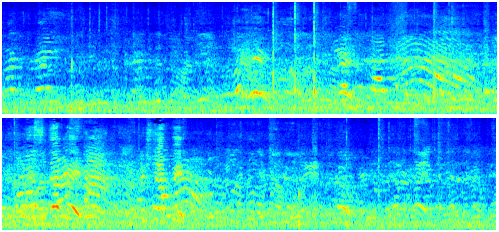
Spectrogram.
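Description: A crowd of spectators chatters and shouts.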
